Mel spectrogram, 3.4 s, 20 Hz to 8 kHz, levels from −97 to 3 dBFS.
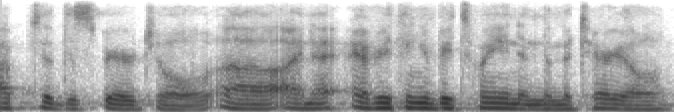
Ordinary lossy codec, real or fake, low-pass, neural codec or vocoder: Opus, 16 kbps; fake; 7.2 kHz; codec, 24 kHz, 6 kbps, HILCodec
